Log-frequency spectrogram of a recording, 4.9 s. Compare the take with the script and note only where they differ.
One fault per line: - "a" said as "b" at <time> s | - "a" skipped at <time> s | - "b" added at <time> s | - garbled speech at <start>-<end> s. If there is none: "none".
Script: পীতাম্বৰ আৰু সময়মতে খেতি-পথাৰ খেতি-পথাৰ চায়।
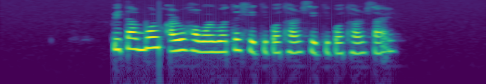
none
